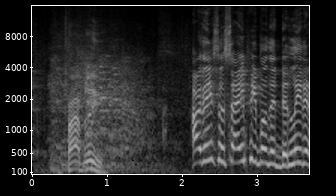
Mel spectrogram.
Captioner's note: audience laughing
